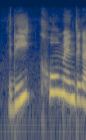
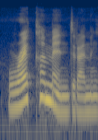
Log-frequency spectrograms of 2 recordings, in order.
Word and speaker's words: recommend: 추천하다라는 의미의 동사가 recomand가 아니라 recommend라는 거 잘 기억해 주세요.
